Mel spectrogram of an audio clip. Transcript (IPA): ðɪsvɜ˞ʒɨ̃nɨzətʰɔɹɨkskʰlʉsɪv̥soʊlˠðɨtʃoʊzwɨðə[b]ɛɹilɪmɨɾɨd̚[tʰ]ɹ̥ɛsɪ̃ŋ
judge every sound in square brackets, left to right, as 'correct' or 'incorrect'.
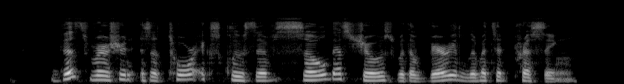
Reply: incorrect: v, incorrect: pʰ

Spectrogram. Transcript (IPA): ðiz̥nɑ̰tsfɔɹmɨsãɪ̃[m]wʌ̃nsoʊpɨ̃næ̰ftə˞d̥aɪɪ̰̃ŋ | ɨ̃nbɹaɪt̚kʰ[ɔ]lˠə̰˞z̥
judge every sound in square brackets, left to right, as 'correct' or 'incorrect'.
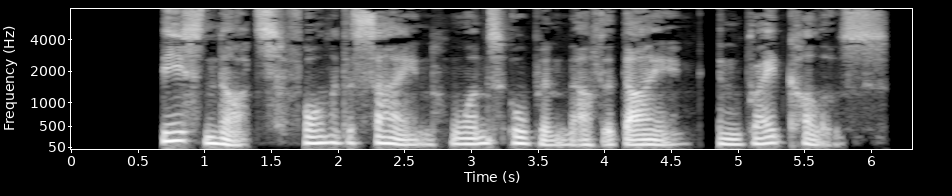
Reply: incorrect: n, incorrect: ʌ

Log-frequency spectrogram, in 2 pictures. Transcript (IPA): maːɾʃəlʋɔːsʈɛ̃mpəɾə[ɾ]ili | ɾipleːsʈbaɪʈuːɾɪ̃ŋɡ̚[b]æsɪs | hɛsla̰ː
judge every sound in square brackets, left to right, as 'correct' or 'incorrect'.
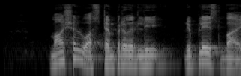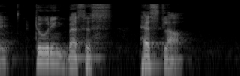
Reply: correct, correct

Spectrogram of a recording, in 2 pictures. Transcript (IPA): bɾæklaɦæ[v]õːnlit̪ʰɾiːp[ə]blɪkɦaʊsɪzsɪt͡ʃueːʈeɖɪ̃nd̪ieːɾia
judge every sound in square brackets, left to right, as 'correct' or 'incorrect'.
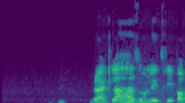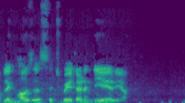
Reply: incorrect: z, incorrect: ʌ

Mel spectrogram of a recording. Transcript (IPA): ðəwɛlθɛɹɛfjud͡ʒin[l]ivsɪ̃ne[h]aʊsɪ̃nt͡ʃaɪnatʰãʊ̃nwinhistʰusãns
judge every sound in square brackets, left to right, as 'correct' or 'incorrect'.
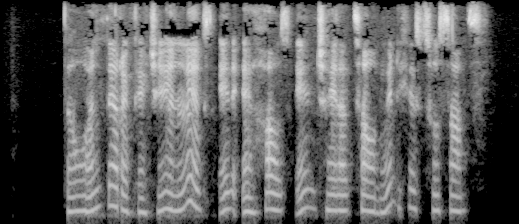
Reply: correct, correct

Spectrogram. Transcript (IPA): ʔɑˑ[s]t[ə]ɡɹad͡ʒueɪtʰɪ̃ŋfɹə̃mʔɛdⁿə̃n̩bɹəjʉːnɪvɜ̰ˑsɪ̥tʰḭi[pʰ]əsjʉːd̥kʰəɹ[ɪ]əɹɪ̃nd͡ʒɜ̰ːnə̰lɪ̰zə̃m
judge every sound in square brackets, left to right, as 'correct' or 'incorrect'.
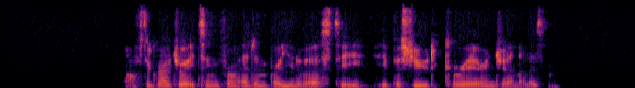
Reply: incorrect: f, correct, correct, correct

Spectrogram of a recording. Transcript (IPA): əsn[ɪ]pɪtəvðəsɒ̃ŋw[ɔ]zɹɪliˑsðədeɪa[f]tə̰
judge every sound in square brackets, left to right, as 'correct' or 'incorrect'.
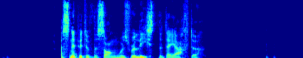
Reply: correct, incorrect: ɒ, correct

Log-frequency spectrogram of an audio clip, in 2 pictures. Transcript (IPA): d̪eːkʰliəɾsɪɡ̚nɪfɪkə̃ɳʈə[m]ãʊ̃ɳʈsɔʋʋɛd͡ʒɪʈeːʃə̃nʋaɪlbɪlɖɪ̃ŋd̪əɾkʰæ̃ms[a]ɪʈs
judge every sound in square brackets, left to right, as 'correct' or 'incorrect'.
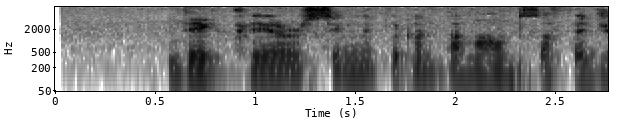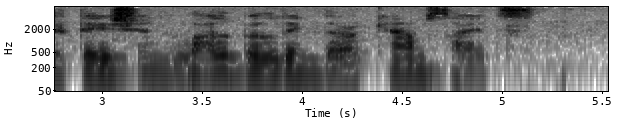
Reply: correct, correct

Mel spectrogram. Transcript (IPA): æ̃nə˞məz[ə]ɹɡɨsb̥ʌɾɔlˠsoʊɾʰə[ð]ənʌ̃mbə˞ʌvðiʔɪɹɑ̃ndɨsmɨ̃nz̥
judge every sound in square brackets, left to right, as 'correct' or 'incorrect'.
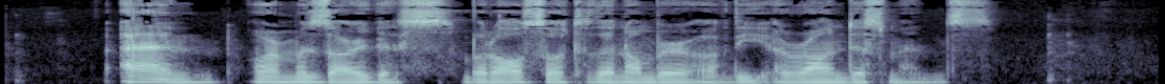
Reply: incorrect: ɑ, correct

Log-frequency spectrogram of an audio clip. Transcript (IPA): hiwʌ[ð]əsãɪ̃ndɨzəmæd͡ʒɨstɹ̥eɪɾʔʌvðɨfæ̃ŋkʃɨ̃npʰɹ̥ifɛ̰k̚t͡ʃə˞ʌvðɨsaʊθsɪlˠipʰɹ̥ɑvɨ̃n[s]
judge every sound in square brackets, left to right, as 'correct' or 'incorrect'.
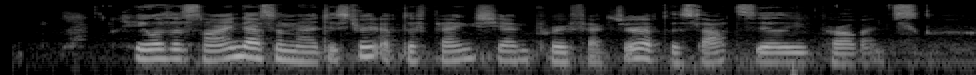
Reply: incorrect: z, correct

